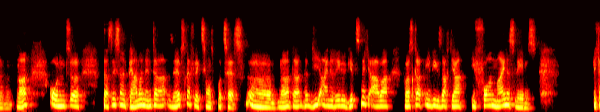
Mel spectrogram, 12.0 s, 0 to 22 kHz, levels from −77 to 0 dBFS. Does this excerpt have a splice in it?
no; 0 cuts

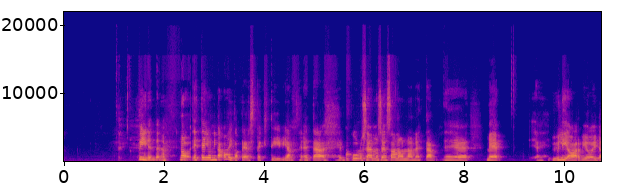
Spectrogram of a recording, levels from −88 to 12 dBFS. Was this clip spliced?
yes; 4 cuts; at 1.5 s, 2.5 s, 3.1 s, 5.6 s

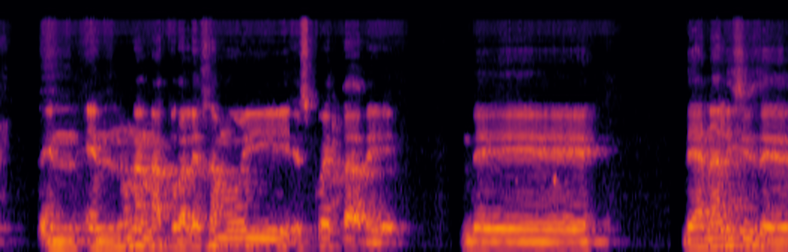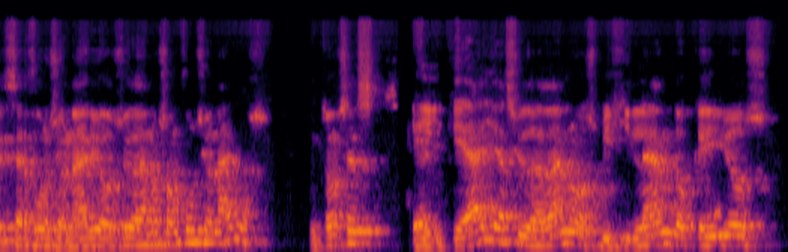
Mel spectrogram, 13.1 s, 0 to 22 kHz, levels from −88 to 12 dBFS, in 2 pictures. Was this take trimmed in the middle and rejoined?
yes; 1 cut; at 2.4 s

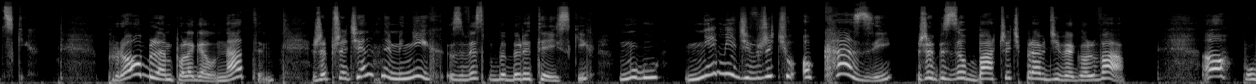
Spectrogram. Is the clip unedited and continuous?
yes; 0 cuts

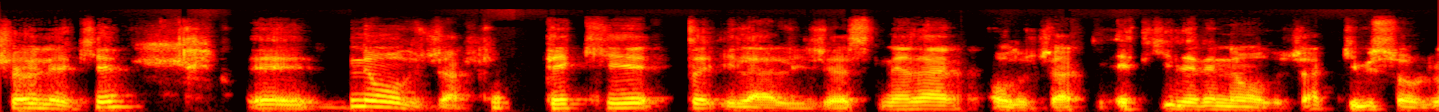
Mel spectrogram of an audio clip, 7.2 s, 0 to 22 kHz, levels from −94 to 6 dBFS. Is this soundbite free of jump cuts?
no; 2 cuts; at 1.8 s, 3.4 s

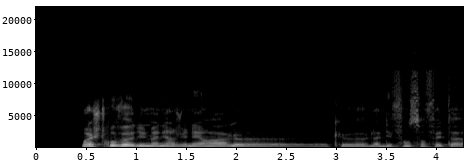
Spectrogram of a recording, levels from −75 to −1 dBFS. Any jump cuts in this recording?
no; 0 cuts

